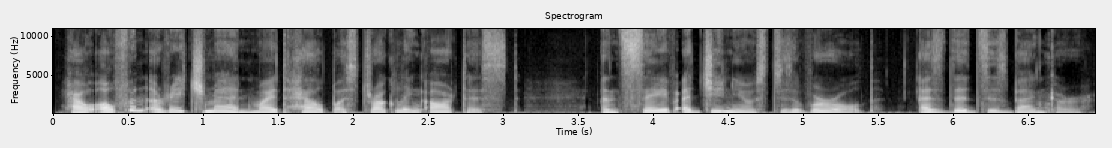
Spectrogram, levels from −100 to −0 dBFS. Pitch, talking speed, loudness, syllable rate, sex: 220 Hz, 180 wpm, -18 LUFS, 4.4 syllables/s, female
